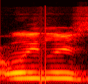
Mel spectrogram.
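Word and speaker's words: Euler: So E stands for Oilers's number. I know it sounds like I'm saying oil, but his name is like German or something and it's spelled EU L E something.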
